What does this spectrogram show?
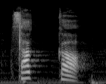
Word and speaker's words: sakka: gardez le K, vous faites une pause, et K, sakka, sakka. Et comme vous pouvez le voir ici, c'est le K qui va être doublé, donc le petit tout va se mettre devant la syllabe, le caractère K. Sakka, sakka.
